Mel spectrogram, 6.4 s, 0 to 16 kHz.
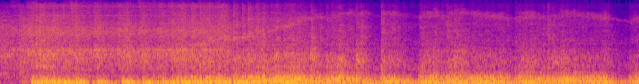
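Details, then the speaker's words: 2003 WRX with a hybrid engine, first start after reinstalling the fuel lines: it catches and runs rough, surging and faltering, then won't stay running. Owner suspects the roughly 565cc 06-07 WRX injectors, as the map is scaled for 1050cc. "foreign well she still doesn't want to stay on um I have a feeling it is probably the injectors"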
